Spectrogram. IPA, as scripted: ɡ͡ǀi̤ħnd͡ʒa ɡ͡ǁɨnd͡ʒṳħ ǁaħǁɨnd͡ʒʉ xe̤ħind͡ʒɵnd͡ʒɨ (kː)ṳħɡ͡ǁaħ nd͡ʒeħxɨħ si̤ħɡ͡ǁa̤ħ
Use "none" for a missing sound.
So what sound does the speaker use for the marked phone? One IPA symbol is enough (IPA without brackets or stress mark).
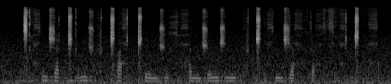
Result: ŋ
